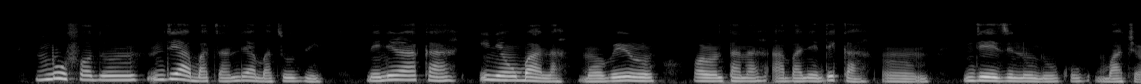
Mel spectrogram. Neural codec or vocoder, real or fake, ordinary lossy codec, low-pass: none; real; none; 7.2 kHz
